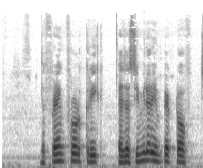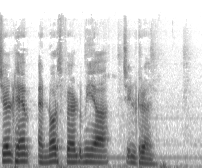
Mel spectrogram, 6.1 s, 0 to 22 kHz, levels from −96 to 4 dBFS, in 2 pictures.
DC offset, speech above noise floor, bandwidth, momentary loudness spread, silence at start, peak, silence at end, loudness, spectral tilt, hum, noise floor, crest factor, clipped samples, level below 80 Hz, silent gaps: under 0.1%; 32 dB; 15 kHz; 10 LU; 0.6 s; -4 dBFS; 0.55 s; -21 LUFS; -7 dB/octave; none; -53 dBFS; 18 dB; under 0.1%; -48 dBFS; none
